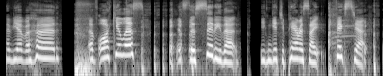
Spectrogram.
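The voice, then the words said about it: Put-on Brooklyn-style character accent. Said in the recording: “This is ... new accent. ... he's like, hey, I'm the smartest kid this side of Brooklyn, okay?”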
